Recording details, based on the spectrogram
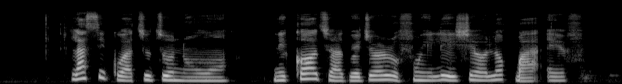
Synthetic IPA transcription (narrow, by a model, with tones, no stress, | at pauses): la˦si˦˨ko˨a˨tu˨˧to˧nũ˨w̃ɔ̃˧ | nĩ˧kɔ˦˨tu˨a˨ɡ͡bɛ˨˦d͡ʒɔ˦ɾo˦˨fũ˦i˧le˦i˧˦ʃɛ˦ɔ˧lɔ˦k͡pa˨˦ɛ˦f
